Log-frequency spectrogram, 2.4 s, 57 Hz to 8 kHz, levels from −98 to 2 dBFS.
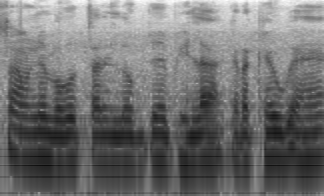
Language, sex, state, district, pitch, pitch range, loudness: Hindi, male, Bihar, Darbhanga, 135 Hz, 130-140 Hz, -15 LUFS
